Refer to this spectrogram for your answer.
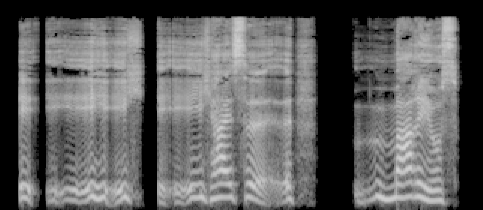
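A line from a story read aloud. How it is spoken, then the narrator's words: Frightened boy stammering. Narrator (German): stammelte der Junge erschrocken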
